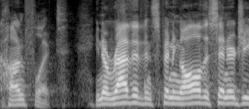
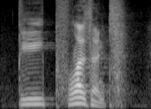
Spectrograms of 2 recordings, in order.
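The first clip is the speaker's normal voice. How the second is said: put-on speech through clenched teeth; 7 dB quieter than usual. Retelling what their mother told the kids in public, imitating speaking through clenched teeth. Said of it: "with clenched teeth".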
